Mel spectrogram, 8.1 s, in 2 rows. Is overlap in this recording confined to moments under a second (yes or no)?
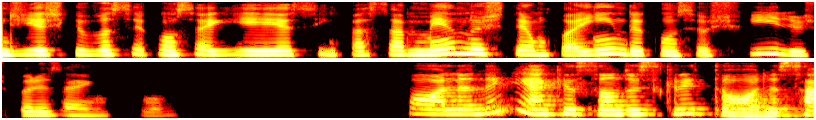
yes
